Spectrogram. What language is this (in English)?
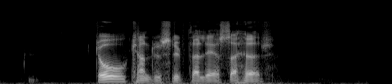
Swedish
